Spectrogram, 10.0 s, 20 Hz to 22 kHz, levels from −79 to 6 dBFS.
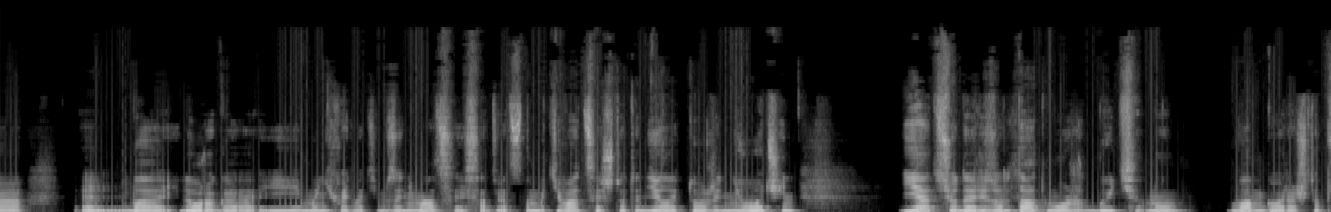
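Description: A speech recording with two faults. The first runs through the whole clip: a filter restarted on every block. A filter in the chain loses its memory at each block boundary and starts again from silence. Each restart leaves a small transient. These repeat 25 times a second and form a low buzz at 25 Hz. The buzz rises and falls with the level of the speech. The second fault is compressed frames skipped, heard three times. At 0.91 to 0.95 s and again at 2.63 to 2.67 s, about three frames are lost. That drops roughly 150 ms of speech each time. At 6.39 to 6.41 s, about one frame goes, roughly 50 ms. The frames were missing or rejected by the decoder as damaged. Each frame lasts 46.4 ms, so the audio jumps ahead in whole-frame steps.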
